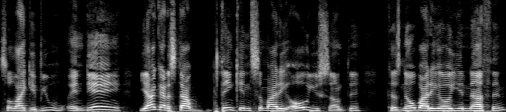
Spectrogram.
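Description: Delivered in an American accent at a very fast pace, the speech has an animated tone and ordinary pitch variation. The recording is very clean, with a silent background. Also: man, high pitch for a man. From Buffalo, New York, US. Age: 30s. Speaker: rapper and entrepreneur. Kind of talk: casual interview chat.

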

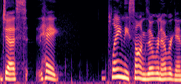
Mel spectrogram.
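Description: This woman has an unremarkable speaking voice at medium pitch. She speaks with a General American accent and ordinary pitch variation. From US Pacific Northwest, Portland, Oregon. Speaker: mother of four, podcast guest. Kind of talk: casual chat.

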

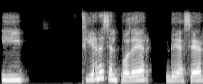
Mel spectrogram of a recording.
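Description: A woman with an English accent is heard with a dry, close sound with no echo. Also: quiet background. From US, Chicago. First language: English (speaking Spanish). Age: 20s. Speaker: YouTuber and English teacher. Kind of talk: casual chat.

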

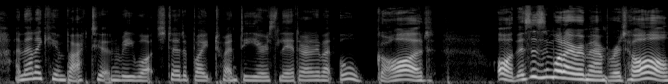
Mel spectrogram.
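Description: A woman talks at a moderate pace with a normal speaking voice. Her fairly high pitch has lively intonation. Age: 40s. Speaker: film podcast co-host. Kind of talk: casual chat.

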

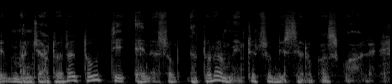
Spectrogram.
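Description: Vocal fry runs through this man's medium-pitched voice, delivered at a moderate pace. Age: 60s. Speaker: monk and author. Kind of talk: radio interview. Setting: studio.

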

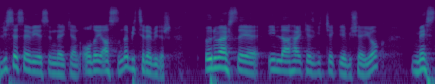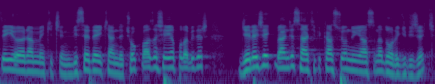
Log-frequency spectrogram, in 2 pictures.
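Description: A man with an ordinary speaking voice talks at a medium pitch and a moderate pace with lively intonation. The recording is very clean, with a silent background. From Turkey. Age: 30s. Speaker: school founder and educator. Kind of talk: interview.

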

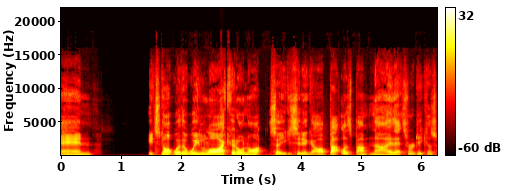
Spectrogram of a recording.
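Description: With a South Australian accent, a man talks at a moderate pace with ordinary pitch variation, on a very clean recording with a silent background. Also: medium pitch for a man. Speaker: sports club volunteer and author. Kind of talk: casual interview storytelling. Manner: chatty, storytelling.

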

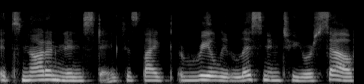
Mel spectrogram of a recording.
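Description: A woman with a Greek accent speaks at a fairly slow pace. Her intonation stays fairly even, and the background is quiet. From Greece. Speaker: SEO marketing executive. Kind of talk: interview.

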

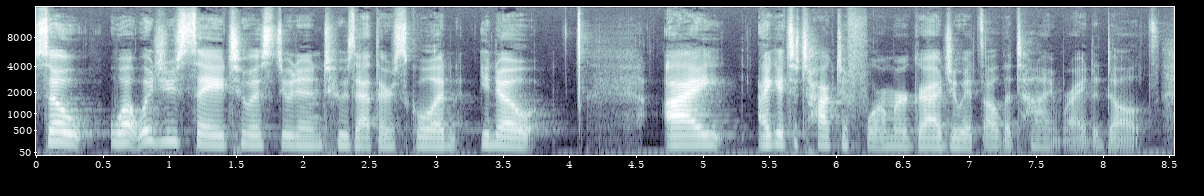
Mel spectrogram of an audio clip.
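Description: A woman with a plain, everyday voice talks at a moderate pace and medium pitch, her intonation fairly even. Her loudness swings widely in a very clean recording with a silent background. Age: 40s. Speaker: podcast host. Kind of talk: interview; podcast intro.

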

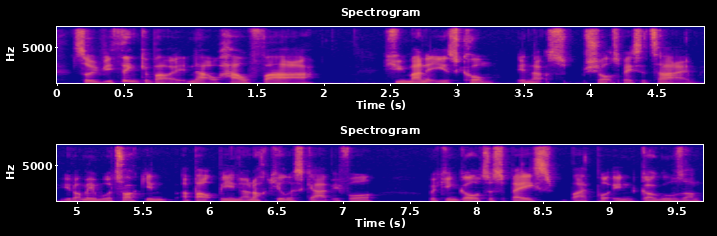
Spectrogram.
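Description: Somewhat breathy, a man talks at a very fast pace on a very clean recording with a silent background. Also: medium pitch for a man, ordinary pitch variation. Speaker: rapper. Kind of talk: casual chat. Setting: studio.

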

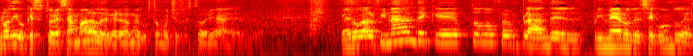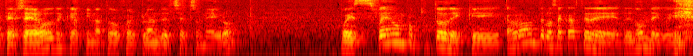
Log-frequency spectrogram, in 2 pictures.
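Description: Amid audible room echo and noticeable background noise, a man talks at a fairly quick pace with very wide pitch swings. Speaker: podcast guest. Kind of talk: casual chat.

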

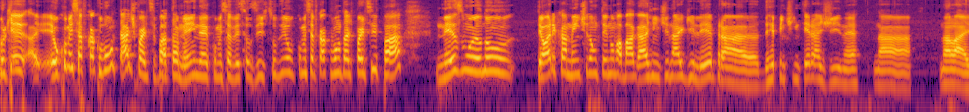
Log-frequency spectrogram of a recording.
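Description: Very wide pitch swings mark speech delivered at a very fast pace. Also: man, high pitch for a man. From Brazil, São Paulo. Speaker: co-host. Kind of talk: casual chat.

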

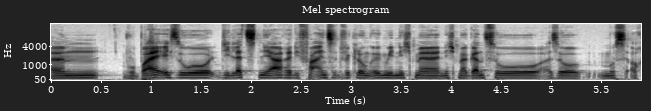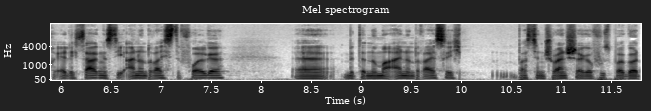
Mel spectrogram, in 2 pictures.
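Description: A man at a moderate pace with fairly low pitch and monotone, flat intonation. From Kazakhstan. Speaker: app co-founder. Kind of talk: casual chat. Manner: halting, repeats words.

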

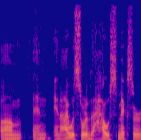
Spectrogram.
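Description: Very deep, low male voice, intonation fairly even. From upstate New York, Troy area. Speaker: session bassist and producer. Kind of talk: casual interview chat. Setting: studio control room.

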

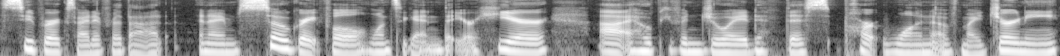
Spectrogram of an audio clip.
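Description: In a very clean recording with a silent background, a woman with a Midwestern American accent speaks at a moderate pace, using a fairly low pitch and ordinary pitch variation. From US Midwest, southern Illinois near St. Louis. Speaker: podcast host, astrologer and healer. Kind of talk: personal storytelling monologue. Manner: frequent filler words and hesitations.

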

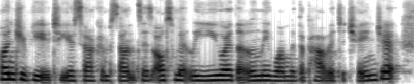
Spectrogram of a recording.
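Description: A woman speaks with a Scottish accent in a dark, mellow tone. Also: very clean recording, silent background. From Scotland. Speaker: mindset and manifestation coach. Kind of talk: interview.

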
